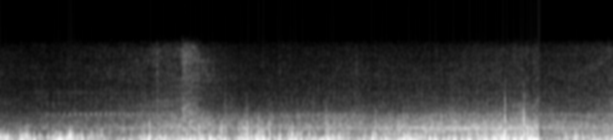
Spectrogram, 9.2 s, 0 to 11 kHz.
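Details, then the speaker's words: Ford Fiesta ST180 on road test after replacing the shock whose bad top mount caused clunking: steady road and wind noise, no clunks or knocks, barely a creak. "But as you guys can hear, this shock that we have replaced is magnificent. It barely makes a creep."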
